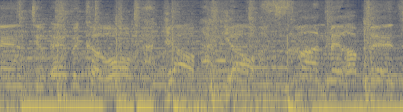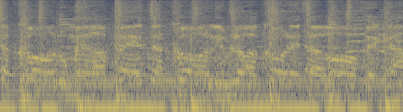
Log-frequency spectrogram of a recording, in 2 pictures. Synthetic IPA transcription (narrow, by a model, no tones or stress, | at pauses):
et̪iʁʔebekaʁo̞vjawjaw | zmanme̞ʁabet͡sakʰolumeʁabet͡sakʰolimlo̞ako̞let̪aʁo̞veɡa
